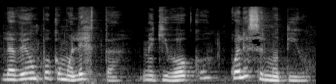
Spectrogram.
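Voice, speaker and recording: A woman's voice: mid-range voice, animated, fairly quick, mellow, a little hiss or hum, lightly acted. A woman playing a refined, courteous president's daughter in a radio drama, speaking formally and precisely. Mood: concerned. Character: refined president's daughter, polite, anxious, self-assured. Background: background music.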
